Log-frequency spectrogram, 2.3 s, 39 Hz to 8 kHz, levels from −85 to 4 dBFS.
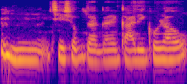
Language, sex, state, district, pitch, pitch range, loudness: Bengali, female, West Bengal, Purulia, 185 Hz, 170-195 Hz, -19 LUFS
